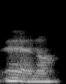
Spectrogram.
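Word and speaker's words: hena: the first example says anna you pronounce it as if there is no h and which means happiness or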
